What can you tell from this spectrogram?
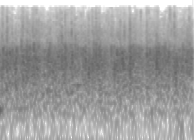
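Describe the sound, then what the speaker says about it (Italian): A comedy club audience at a stand-up set breaks into brisk, dense applause, a steady uninterrupted roar of many hands clapping at moderate loudness, with no voices on top. "Applauso ai vecchi."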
